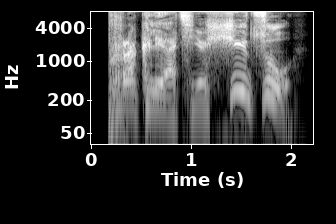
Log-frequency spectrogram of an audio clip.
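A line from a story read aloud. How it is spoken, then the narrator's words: Roaring. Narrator (Russian): взревел Аяшики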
